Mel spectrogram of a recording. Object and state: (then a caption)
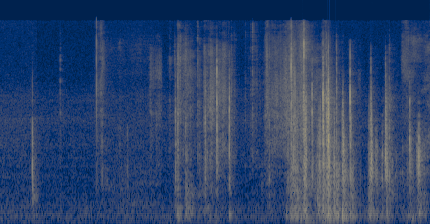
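Newspaper page being turned. Fingers with long nails lift and turn a page of newsprint newspaper lying on a table, crinkling the paper. A few faint, isolated ticks give way to quick bursts of bright, dry rustling and crackling that grow denser and louder toward the end.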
